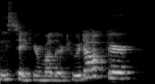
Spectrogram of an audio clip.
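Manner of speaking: desperate, imploring, begging plea. Retelling begging a character on the show: retelling a desperate plea. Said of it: "And I'm begging".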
